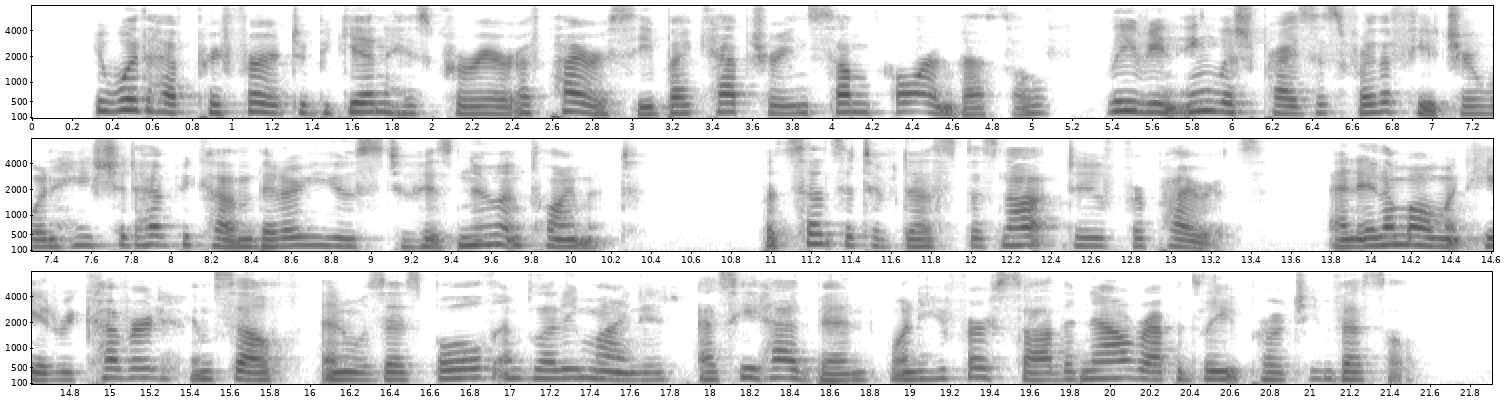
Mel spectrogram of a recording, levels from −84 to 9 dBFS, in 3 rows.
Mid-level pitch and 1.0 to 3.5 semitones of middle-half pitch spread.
No: high, 210 Hz; average, 3.0 semitones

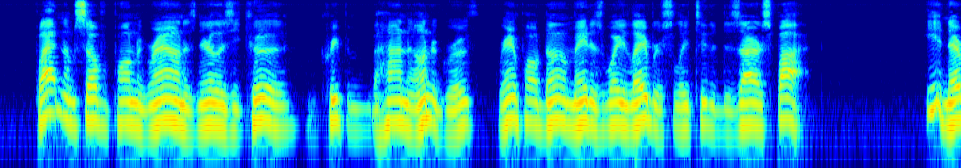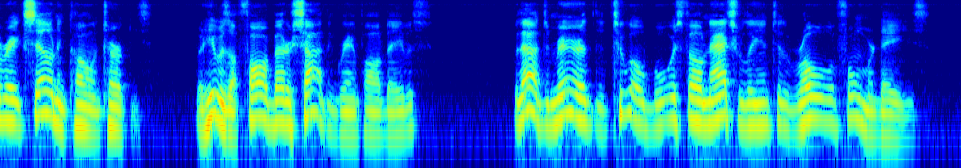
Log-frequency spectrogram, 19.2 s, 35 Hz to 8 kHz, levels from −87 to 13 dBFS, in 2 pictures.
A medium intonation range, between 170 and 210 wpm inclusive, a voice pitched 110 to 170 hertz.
Yes: average, 4.1 semitones; average, 175 wpm; medium, 140 Hz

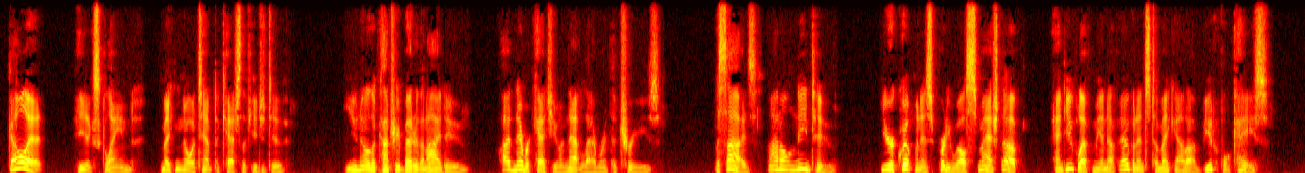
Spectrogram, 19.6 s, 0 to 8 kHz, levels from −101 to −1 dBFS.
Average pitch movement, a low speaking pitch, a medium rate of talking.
No: wide, 8.3 semitones; low, 125 Hz; average, 160 wpm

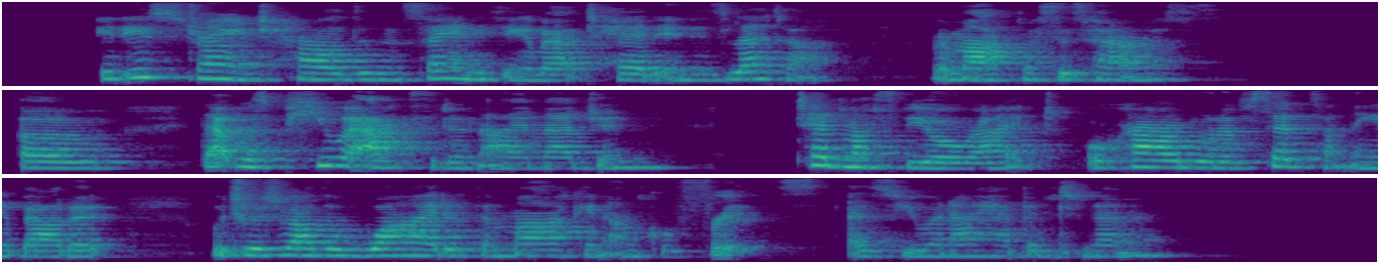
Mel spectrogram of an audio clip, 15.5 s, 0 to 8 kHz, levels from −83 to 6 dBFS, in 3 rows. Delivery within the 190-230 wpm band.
Yes: average, 200 wpm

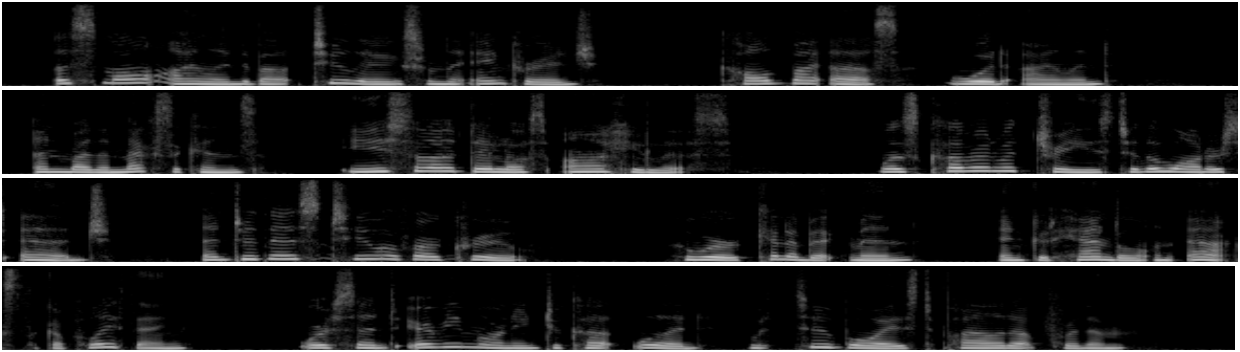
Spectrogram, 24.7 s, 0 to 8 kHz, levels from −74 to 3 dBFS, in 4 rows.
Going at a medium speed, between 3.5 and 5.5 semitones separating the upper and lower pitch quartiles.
Yes: average, 160 wpm; average, 3.8 semitones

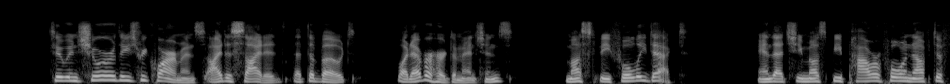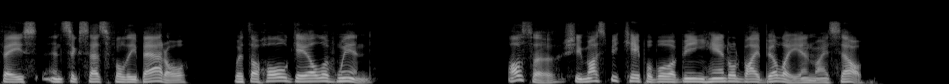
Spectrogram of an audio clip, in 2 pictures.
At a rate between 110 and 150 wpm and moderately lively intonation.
Yes: average, 145 wpm; average, 4.2 semitones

